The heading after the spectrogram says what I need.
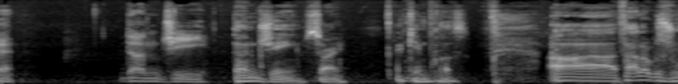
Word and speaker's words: Dungy: Dungy, sorry.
